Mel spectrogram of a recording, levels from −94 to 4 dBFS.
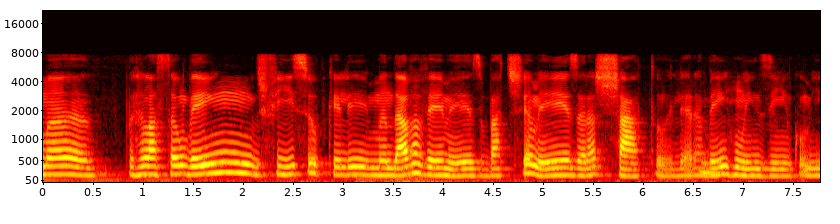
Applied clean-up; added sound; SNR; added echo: none; none; none; none.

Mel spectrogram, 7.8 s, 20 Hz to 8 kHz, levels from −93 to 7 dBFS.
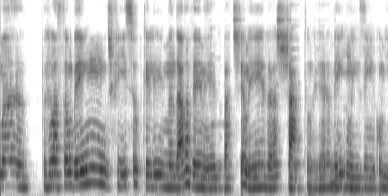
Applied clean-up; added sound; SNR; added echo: neural mask model DeepFilterNet 3.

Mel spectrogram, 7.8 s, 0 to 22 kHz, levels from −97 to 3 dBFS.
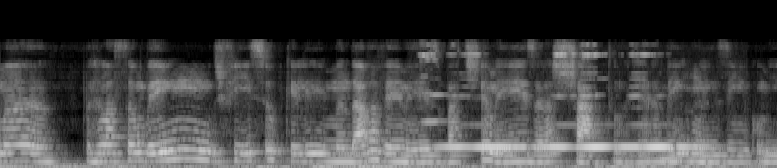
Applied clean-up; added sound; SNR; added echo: none; Glass; -4 dB; reverberation time 0.2 s.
